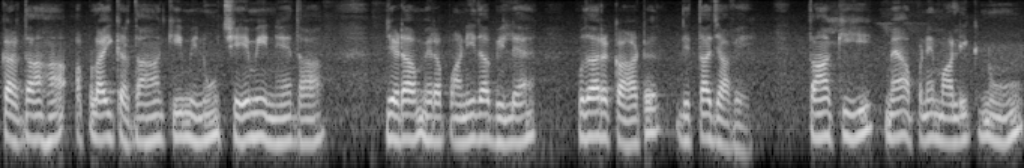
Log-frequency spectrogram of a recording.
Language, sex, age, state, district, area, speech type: Punjabi, male, 30-45, Punjab, Gurdaspur, rural, spontaneous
